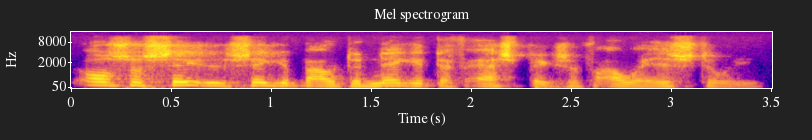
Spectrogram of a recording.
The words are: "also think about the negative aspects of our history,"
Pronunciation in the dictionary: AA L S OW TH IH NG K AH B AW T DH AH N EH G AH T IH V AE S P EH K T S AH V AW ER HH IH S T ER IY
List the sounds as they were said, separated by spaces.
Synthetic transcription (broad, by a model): AA L S OW S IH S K AH B AW T DH AH N EH G AH T IH V AE S P EH K T S AH V AW ER HH IH S T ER IY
